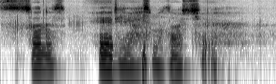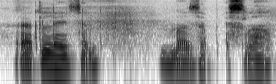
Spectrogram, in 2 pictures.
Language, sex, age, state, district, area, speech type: Kashmiri, male, 30-45, Jammu and Kashmir, Budgam, rural, spontaneous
